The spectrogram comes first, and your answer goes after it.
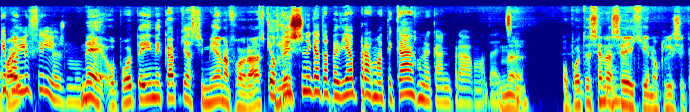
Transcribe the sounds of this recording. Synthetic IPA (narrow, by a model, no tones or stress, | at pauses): cepo̞lifilozmune̞o̞po̞t̪e̞ine̞kɐpçɐsimiɐːnɐfo̞ɾɐseo̞xɾisosine̞ʝɐt̪ɐpe̞ðʝɐpupɾɐɣmɐt̪ikɐe̞xune̞kɐnipɾɐɣmɐt̪ɐent͡sei | o̞po̞t̪e̞se̞nɐseçieno̞xlisik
